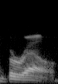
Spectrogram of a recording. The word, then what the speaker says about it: Brhel: It's actually Brhel.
